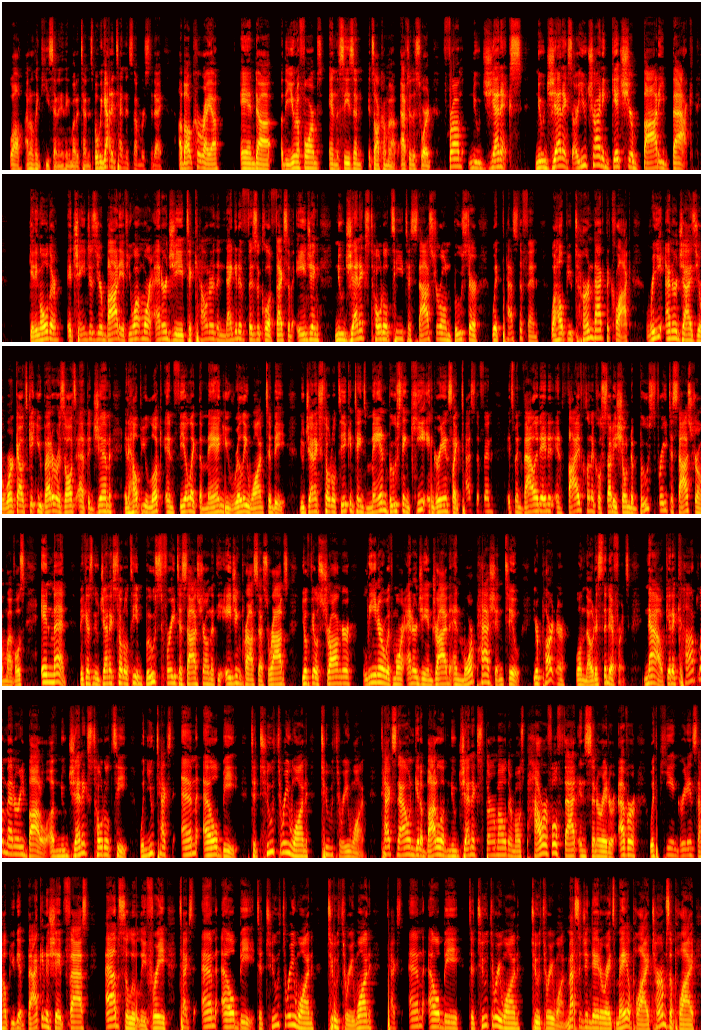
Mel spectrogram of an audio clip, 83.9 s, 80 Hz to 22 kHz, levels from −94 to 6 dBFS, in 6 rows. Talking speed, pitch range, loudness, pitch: 150 wpm, 120-155 Hz, -27 LUFS, 135 Hz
